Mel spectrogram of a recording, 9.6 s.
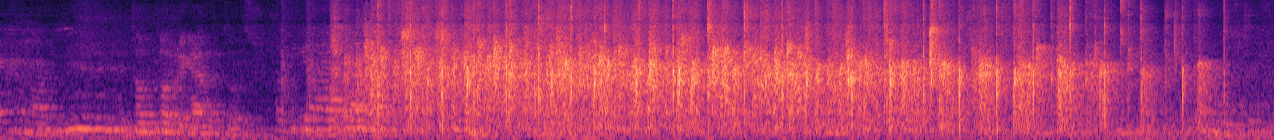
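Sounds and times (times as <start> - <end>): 
applause: 2.4 - 9.5.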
